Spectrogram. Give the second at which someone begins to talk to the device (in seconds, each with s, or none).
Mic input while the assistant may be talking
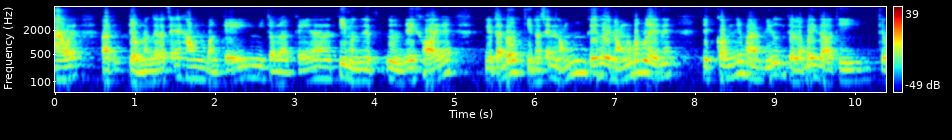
none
